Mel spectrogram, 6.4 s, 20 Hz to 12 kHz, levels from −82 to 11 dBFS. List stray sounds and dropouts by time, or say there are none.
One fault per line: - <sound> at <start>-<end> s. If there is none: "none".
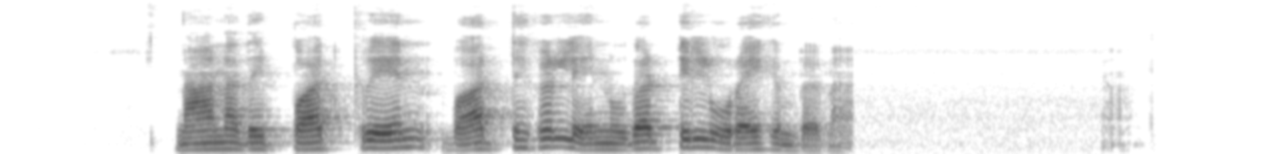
none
